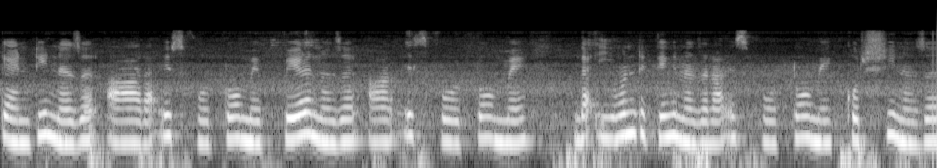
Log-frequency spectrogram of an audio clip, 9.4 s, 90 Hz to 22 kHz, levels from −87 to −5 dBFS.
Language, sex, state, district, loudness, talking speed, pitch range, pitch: Hindi, female, Madhya Pradesh, Umaria, -16 LUFS, 165 wpm, 215-245 Hz, 225 Hz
